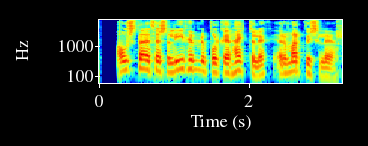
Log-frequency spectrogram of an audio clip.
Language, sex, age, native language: Icelandic, male, 40-49, Icelandic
